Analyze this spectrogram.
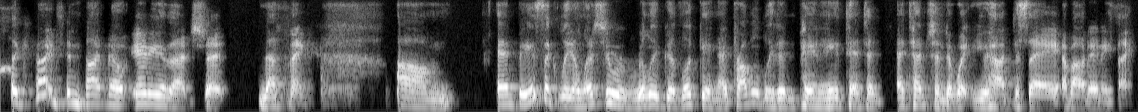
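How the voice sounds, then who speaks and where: A woman with a gravelly voice giving a candid recovery share, halting with many fillers and a wry edge. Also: low-pitched, low-quality recording. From Southern California. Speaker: AA speaker.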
